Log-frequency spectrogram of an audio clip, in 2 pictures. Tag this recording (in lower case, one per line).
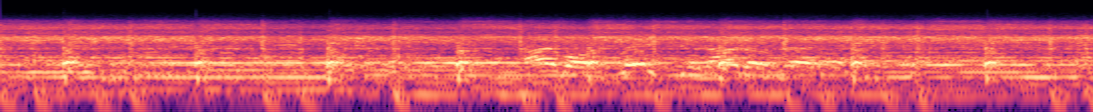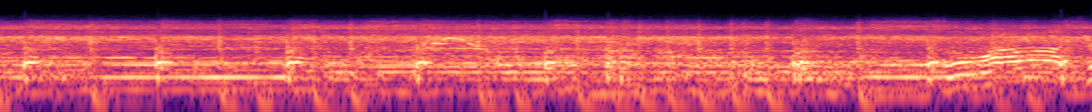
music
speech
